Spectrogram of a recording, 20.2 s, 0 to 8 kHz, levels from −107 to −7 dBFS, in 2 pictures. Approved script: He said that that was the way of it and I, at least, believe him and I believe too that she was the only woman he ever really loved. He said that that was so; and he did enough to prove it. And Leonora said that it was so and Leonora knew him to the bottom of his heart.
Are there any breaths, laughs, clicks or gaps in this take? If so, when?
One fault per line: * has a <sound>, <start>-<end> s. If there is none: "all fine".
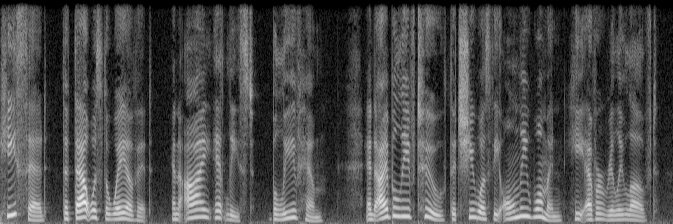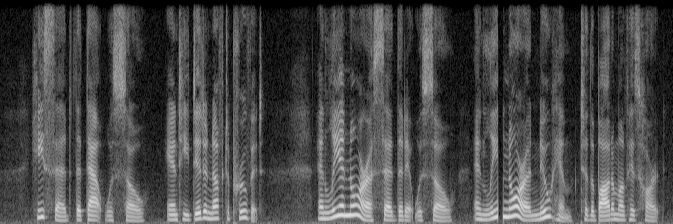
* has a dropout, 17.6-17.6 s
